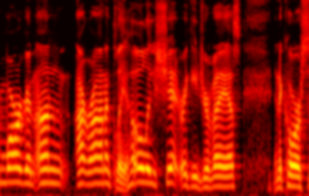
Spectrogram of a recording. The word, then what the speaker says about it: Gervais: We're going to shit on Ricky Gervais a little bit. It's Gervais, right? Gervais? I don't know how you pronounce his fucking name.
